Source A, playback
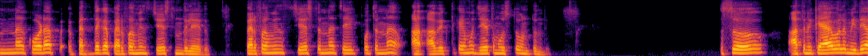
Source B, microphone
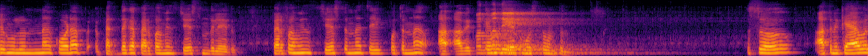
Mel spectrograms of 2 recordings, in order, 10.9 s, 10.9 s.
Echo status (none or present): present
